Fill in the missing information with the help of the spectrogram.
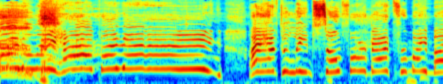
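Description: A person shrieks excitedly and loudly: one long, sustained high-pitched wail that bends down at the end, followed by a string of shorter, choppy yelps and cries.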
